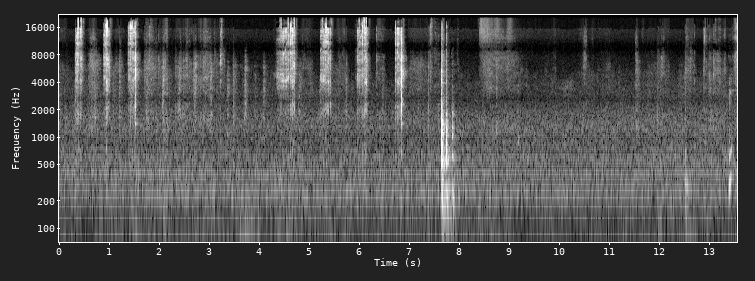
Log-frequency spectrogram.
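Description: Scissors trim across the fabric of a sewn pocket in a series of sharp, close snips spaced irregularly over a quiet background.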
